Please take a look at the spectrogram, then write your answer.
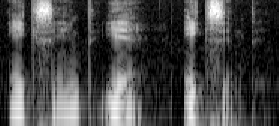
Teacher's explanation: an Aussie accent will turn A's into E's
